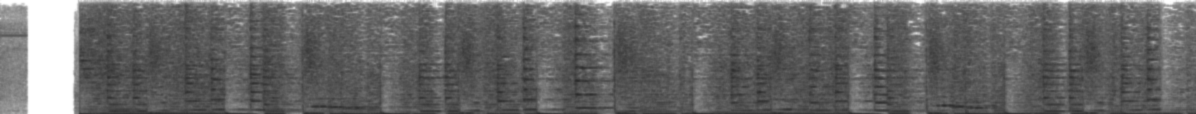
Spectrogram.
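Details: Loud electronic dubstep music with heavy bass and drums starts after a brief silence, with no animal voice.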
